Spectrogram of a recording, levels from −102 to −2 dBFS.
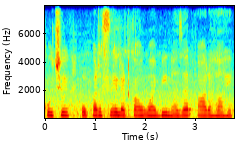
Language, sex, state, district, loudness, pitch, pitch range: Hindi, male, Madhya Pradesh, Dhar, -13 LUFS, 220 Hz, 210-225 Hz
